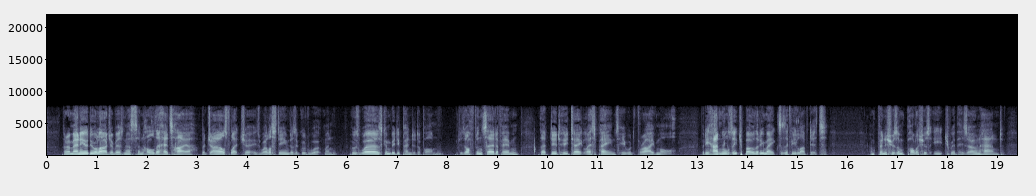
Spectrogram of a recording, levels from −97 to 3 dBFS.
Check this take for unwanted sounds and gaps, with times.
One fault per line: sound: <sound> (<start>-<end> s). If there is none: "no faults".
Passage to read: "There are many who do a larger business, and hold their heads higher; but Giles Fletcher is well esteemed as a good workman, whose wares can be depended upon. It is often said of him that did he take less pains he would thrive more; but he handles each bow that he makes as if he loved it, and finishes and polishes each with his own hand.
no faults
